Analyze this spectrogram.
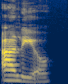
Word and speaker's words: Aglio: Which, I mentioned this on Ronan's stream, but I recently found out I've been pronouncing her name wrong. I'm sorry. It's pronounced Alio.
